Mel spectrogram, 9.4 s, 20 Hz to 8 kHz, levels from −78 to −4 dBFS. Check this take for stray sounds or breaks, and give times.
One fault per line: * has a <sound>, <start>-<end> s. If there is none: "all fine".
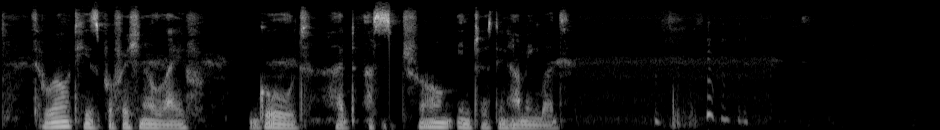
* has a laugh, 6.5-7.5 s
